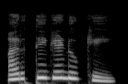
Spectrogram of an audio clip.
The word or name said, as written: ಅರ್ತಿಗೆಡುಕಿ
